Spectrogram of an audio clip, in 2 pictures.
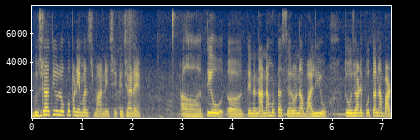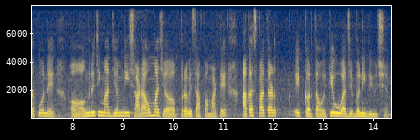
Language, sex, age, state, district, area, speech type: Gujarati, female, 30-45, Gujarat, Ahmedabad, urban, spontaneous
